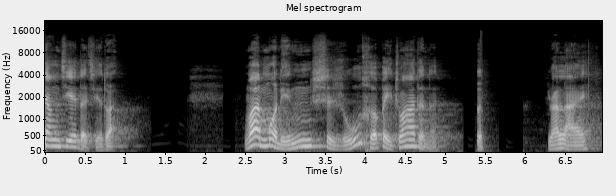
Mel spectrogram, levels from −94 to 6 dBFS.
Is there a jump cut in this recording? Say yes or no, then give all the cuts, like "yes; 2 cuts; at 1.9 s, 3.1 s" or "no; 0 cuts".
no; 0 cuts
